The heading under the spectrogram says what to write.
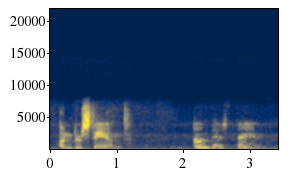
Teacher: Our stress is on the end of the word.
